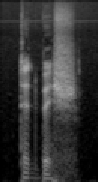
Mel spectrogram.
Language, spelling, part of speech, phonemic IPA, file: French, tête-bêche, adverb / noun, /tɛt.bɛʃ/, LL-Q150 (fra)-tête-bêche.wav
- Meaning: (adverb) head to foot, top to tail, head-to-tail; with the head of one being placed next to the feet of the other, heads and thraws; (of one object) with a head at both ends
